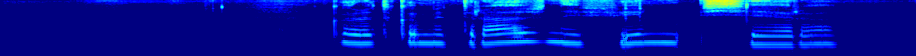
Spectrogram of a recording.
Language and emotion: Russian, neutral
